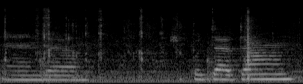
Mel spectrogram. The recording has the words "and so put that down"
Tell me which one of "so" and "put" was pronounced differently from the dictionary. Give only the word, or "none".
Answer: so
